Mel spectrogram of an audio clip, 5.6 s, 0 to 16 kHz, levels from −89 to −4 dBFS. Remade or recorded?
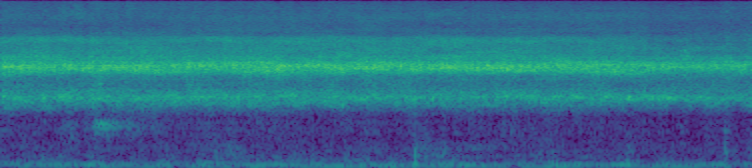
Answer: remade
